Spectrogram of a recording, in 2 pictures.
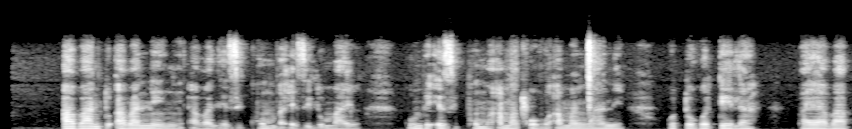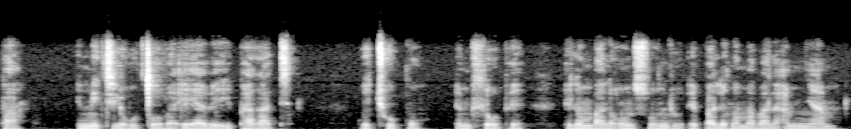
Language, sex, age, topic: North Ndebele, female, 25-35, health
